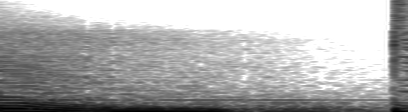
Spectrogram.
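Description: Background music: a held chord slides down in pitch and fades away, then the music starts again with a sharp beat near the end.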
